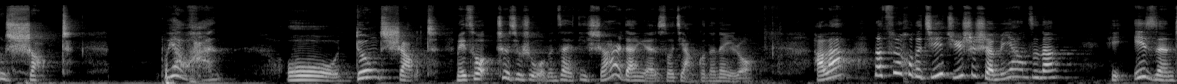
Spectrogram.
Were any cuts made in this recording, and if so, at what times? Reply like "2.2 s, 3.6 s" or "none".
4.5 s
